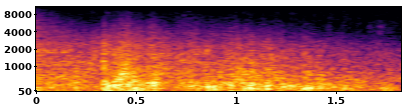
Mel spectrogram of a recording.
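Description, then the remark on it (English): A loud thunderclap that cracks open sharply and then rolls into a dense, sustained rumble, full with no voices present. “And then the thunderclap is a separate thing.”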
